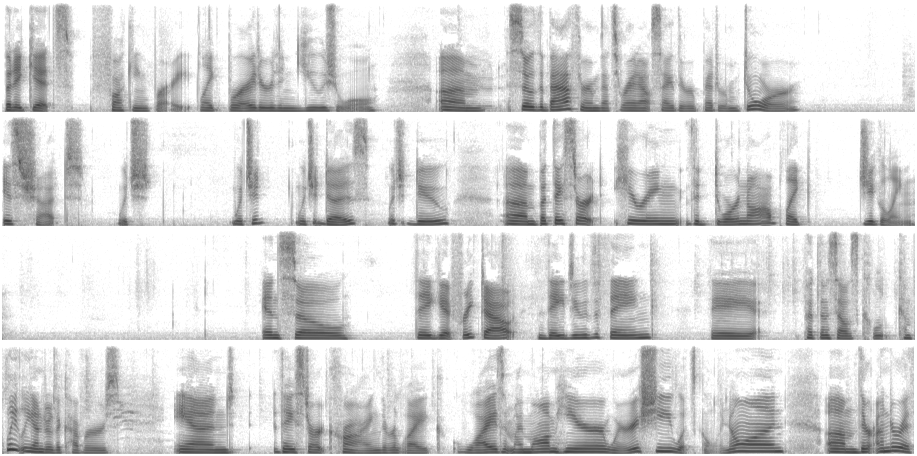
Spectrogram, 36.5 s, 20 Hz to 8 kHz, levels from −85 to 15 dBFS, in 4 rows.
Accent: American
